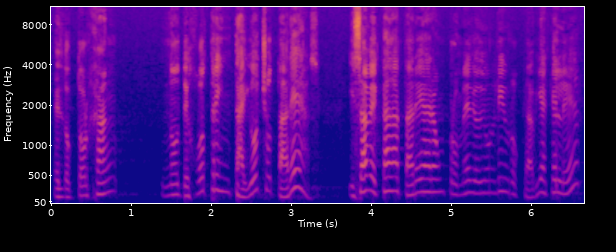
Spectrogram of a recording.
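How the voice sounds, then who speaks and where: Animated Guatemalan pastor in an echoey hall. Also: male voice, sits high, moderate pace. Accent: Guatemalan Spanish. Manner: animated storyteller acting out dialogue, laughing. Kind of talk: sermon with personal storytelling. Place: church hall.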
